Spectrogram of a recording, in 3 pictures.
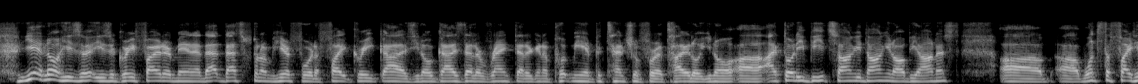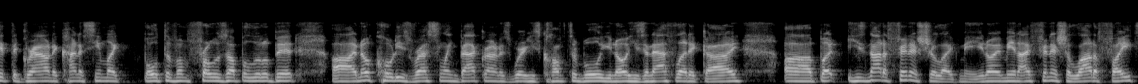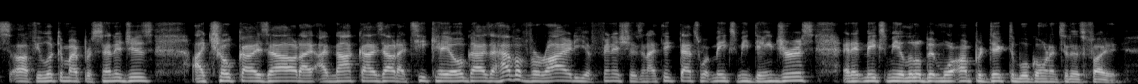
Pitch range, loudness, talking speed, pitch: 145-165 Hz, -21 LUFS, 265 wpm, 155 Hz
